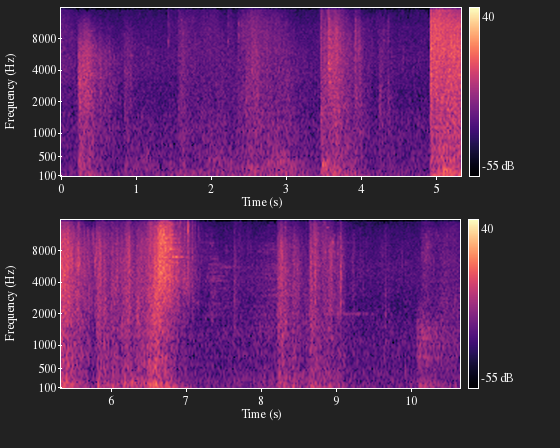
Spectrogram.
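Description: A halberd swings through the air with heavy whooshes.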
